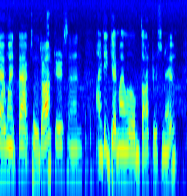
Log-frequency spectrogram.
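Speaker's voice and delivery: ordinary delivery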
